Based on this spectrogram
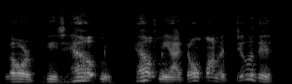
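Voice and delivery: retold desperate prayer, near tears; tearful prayer. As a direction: beg for help like you're crying on a rock. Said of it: "just crying and crying".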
